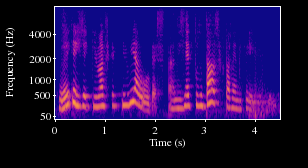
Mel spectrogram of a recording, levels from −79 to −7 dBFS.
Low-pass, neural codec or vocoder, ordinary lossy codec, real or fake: none; codec, 16 kHz, 0.5 kbps, X-Codec, HuBERT features, trained on general audio; none; fake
